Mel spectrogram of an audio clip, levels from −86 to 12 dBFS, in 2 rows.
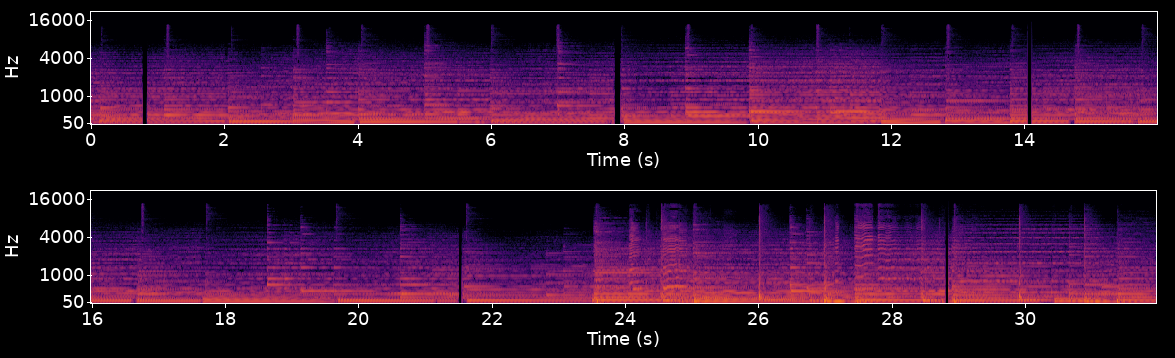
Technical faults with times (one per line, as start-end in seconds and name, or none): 0.77-0.85 digital broadcast dropout
4.57 dropped samples
7.85-7.95 digital broadcast dropout
14.04-14.12 digital broadcast dropout
21.51-21.56 digital broadcast dropout
28.80-28.86 digital broadcast dropout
